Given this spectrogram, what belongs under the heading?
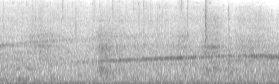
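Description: Ambulance sirens pass along a road during a hot cycling race: a rising wail comes from middle distance, and steady wind or road noise runs underneath.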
